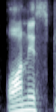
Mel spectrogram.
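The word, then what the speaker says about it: honest: নো, এখানে এই এইস থাকা সত্ত্বেও এর উচ্চারণটা হচ্ছে ভাওয়েল, বাংলায় অ প্রথমে আসতিছে, অ। হি ইজ অ্যান অনেস্ট ম্যান। এই যে অনেস্ট বললাম, এই অনেস্টটা হচ্ছে একটা ভাওয়েল সাউন্ড, যদিও কনসোন্যান্ট সাউন্ড ভাওয়েলের মতো।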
